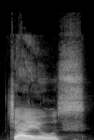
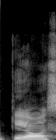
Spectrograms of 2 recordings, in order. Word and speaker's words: chaos: CHAOS इसको हम चायोस, चाओस, काउस नहीं कहते हैं, इसको हम केओस कहते हैं।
